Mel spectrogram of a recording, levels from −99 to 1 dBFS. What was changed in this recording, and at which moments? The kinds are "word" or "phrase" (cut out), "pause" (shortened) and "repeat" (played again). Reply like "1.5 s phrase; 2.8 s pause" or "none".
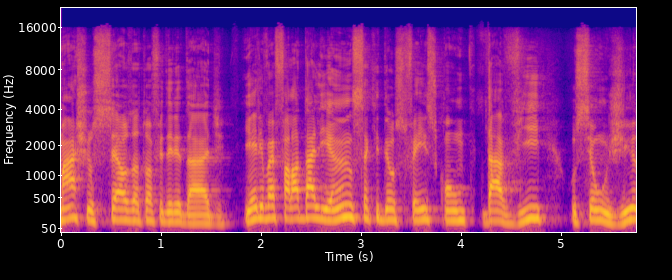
1.7 s pause; 4.1 s pause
